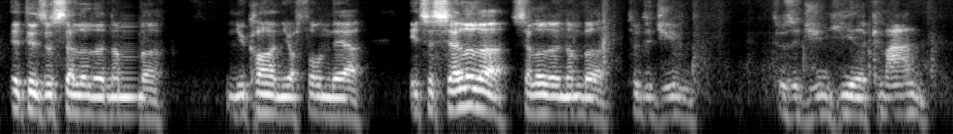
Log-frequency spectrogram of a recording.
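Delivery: put-on Austrian accent. Struggling to say cellular, speaker does an Arnold Schwarzenegger accent. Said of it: "It's like Arnold Schwarzenegger trying to s- say the word cellular".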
